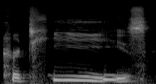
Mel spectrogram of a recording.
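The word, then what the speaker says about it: Curtiz: you thank you Ethan he was Hungarian it's pronounced Curtis thank you uh always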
